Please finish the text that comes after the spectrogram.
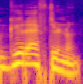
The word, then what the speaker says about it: good afternoon: vai ser entendido mas provavelmente você vai encontrar esse good aqui com sutaque mais good good não falando praticamente esse D então Good afternoon good afternoon Inclusive essa passagem de D para a aqui você pode até colocar um rzinho Good afternoon good good tá vendo Good afternoon good afternoon good afternoon Ok você vai você vai escutar bastante esse sotaque assim esse D pro a virando um rzinho e esse good good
